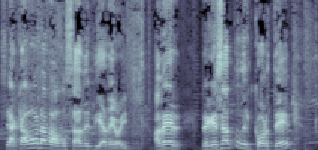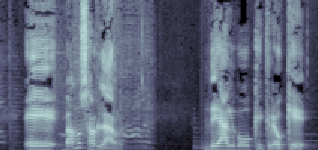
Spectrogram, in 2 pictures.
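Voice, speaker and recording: A woman's voice: mid-range voice, animated, a bit bright, soft background music. A Mexican woman hosting a talk show, reading listener messages aloud and teasing her co-hosts in casual banter. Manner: teasing, quick to laugh. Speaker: radio show host.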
